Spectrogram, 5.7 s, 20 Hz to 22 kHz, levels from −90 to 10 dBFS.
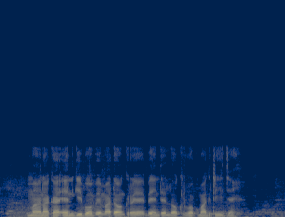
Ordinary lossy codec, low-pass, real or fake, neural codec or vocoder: none; 7.2 kHz; real; none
